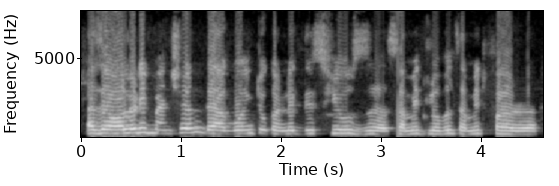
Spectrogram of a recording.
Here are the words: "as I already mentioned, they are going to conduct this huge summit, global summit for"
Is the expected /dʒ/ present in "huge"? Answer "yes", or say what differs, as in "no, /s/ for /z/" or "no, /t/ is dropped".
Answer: no, /z/ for /dʒ/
